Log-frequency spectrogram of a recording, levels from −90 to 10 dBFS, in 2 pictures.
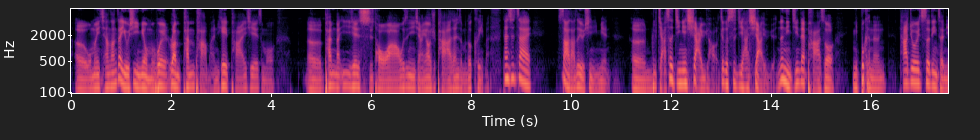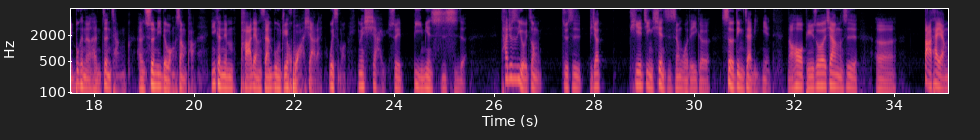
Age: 20-39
